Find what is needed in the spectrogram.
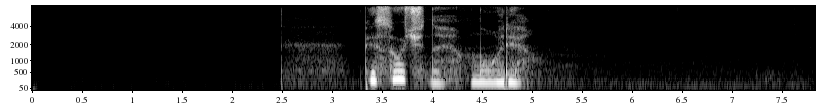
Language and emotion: Russian, sad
